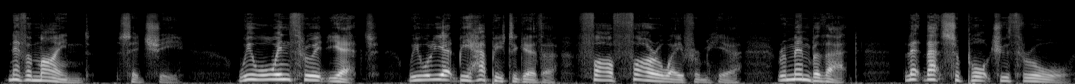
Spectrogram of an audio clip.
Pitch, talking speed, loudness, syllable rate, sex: 155 Hz, 145 wpm, -19 LUFS, 4.6 syllables/s, male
